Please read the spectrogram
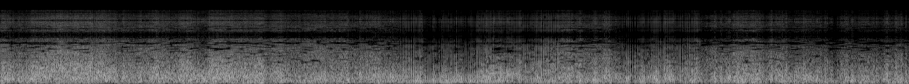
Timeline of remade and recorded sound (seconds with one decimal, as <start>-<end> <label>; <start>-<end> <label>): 0.0-4.0 recorded; 4.0-5.6 remade; 5.6-6.2 recorded; 6.2-7.0 remade; 7.0-9.1 recorded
